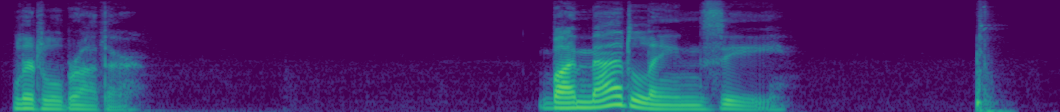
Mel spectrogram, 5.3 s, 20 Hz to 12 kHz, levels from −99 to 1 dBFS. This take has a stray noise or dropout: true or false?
true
